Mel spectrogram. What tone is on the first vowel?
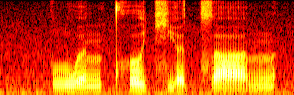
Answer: rising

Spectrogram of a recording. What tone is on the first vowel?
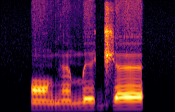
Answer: low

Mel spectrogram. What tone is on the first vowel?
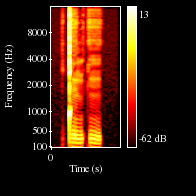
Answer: low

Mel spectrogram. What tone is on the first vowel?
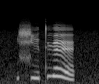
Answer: rising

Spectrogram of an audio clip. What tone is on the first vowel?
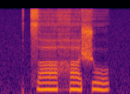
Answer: high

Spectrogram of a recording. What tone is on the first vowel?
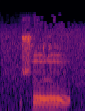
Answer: high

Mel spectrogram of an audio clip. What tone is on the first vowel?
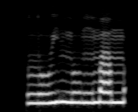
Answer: rising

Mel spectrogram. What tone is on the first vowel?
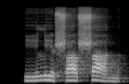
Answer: rising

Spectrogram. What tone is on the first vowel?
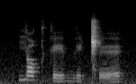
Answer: high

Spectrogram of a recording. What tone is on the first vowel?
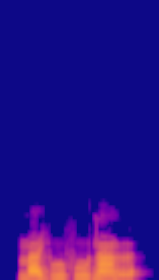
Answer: low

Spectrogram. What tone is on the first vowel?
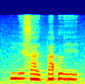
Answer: high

